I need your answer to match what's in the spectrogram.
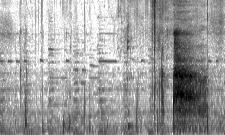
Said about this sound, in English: hold on, I'm going to take another sip of my beverage.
